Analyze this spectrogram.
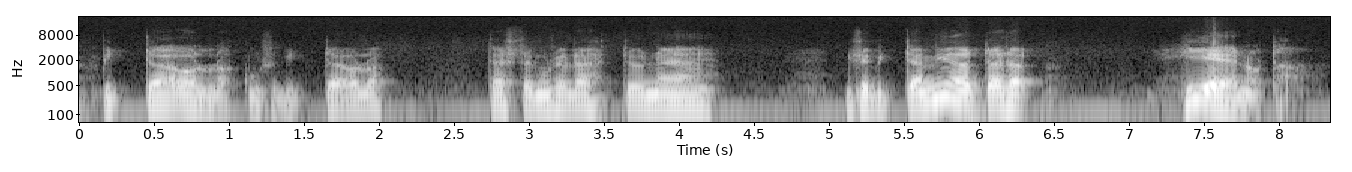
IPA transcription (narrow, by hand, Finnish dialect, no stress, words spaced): pitːæː olːɑk kun se pitːæː olːɑ tæstæ kun se læhtˑøː næˑe nin se pitːæː myøtˑæːsæ hienotɑ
